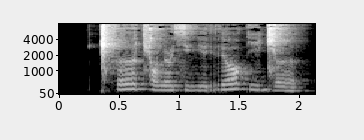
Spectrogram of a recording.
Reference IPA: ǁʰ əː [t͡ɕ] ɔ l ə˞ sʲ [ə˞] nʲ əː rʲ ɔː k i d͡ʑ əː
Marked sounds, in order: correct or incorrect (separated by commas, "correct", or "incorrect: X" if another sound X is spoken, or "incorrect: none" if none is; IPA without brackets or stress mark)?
correct, correct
